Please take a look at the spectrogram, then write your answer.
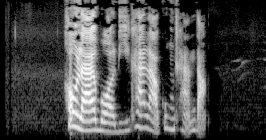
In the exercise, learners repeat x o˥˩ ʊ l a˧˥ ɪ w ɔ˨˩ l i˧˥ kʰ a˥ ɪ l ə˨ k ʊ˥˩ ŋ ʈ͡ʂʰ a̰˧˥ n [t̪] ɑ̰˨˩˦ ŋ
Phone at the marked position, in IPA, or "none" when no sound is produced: t̪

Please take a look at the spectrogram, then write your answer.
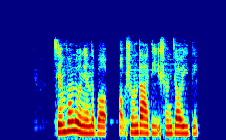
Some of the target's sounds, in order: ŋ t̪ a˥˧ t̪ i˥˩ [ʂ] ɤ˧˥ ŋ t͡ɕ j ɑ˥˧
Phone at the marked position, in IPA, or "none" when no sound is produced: ʂ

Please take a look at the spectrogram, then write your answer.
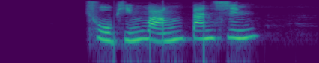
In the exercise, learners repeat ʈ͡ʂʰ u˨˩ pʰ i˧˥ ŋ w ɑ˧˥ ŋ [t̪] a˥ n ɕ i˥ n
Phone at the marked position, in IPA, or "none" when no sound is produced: t̪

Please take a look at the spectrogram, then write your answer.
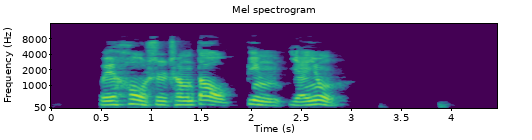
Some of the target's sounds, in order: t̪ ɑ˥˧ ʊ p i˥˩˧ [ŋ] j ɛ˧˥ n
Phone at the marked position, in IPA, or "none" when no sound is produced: ŋ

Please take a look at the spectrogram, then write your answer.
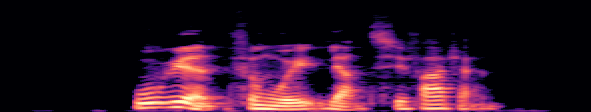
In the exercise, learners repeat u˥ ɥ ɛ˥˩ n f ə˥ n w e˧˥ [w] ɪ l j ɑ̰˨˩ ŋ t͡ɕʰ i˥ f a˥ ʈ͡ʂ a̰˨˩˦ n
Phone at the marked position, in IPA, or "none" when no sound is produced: none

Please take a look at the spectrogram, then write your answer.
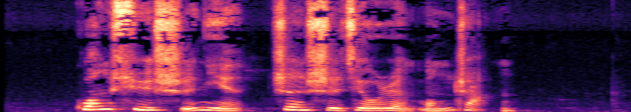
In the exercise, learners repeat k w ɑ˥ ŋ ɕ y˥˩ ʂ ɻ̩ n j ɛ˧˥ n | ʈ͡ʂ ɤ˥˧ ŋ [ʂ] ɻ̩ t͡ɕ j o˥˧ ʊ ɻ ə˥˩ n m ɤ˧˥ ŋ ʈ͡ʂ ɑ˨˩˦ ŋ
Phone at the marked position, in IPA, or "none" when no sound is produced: ʂ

